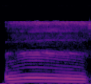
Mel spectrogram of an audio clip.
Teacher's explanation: These letters are called the whistle letters, huruf as-safir, and they're called the whistle letters because they have this hissing sound.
